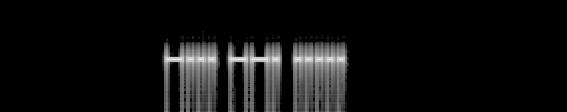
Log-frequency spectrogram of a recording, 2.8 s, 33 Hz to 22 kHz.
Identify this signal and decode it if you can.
Morse code, heard as a keyed tone, about 44 wpm, 700 Hz. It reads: BG5
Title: Callsign Prefixes for Top 100 DXCC - 45wpm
